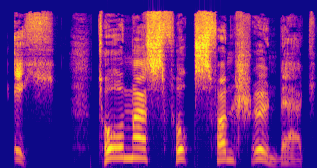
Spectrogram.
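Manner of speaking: high, loud, slow proclamation; stately, ringing reveal; grand self-announcement. A narrator's reading. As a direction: announce your name with full authority. Stranger solemnly reveals his identity.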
